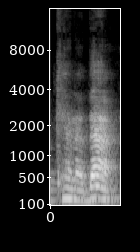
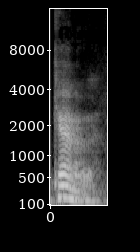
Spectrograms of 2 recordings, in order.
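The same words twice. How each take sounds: First: First Canada stressed on the final "da", ca-na-DÁ; stress on last syllable. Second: Canada stressed on "Ca", CA-na-da; stress on first syllable. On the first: Teacher gives the Spanish way, Canada stressed on the final "da". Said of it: "follow the stress mark". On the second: Teacher contrasts the other way, Canada stressed on "Ca". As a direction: put the weight at the start of Canada. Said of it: "instead of Canada". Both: Shown as a demonstration.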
